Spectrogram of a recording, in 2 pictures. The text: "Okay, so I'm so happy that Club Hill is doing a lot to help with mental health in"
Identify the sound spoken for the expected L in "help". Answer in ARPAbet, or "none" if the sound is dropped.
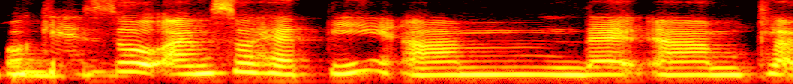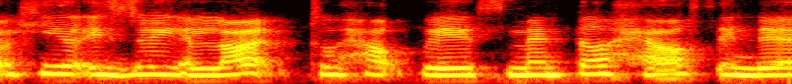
L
